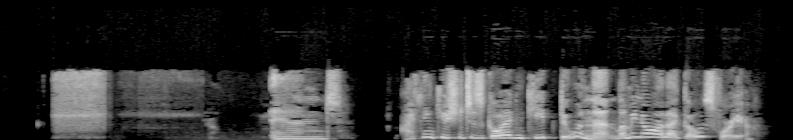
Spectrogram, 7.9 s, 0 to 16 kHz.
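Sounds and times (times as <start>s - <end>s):
deep breathing: 0.5s - 2.3s
speech: 2.7s - 7.6s.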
